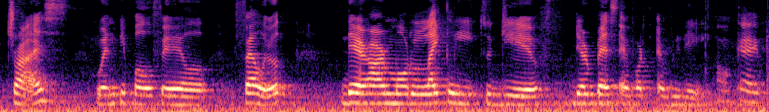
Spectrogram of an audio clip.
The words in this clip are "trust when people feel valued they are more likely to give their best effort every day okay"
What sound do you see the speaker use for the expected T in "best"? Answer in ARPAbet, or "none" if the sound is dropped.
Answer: T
